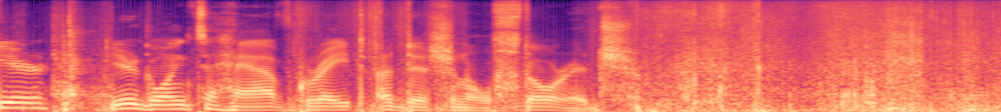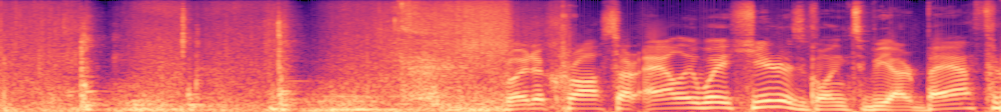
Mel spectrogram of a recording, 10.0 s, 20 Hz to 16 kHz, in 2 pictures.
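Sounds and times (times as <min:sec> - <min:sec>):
rustling handling noise: 0:01.2 - 0:08.2.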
